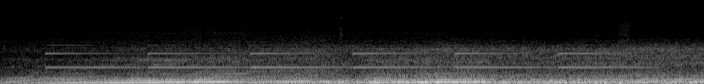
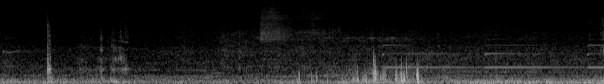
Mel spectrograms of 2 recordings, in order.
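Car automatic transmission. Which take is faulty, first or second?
second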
